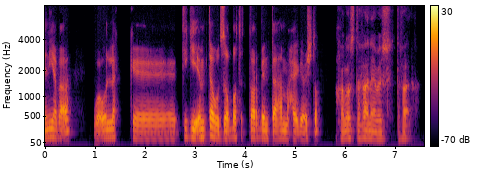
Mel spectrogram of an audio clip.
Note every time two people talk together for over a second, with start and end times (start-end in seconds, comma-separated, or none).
none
